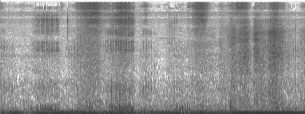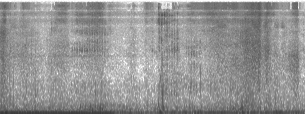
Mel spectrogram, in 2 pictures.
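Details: Male pet cat snoring in its sleep, a continuous low rumbling purr-like drone that stays steady for about six seconds, then softens, with faint breathy rustles over it.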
